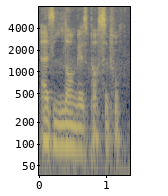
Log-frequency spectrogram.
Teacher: notice the stress on long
